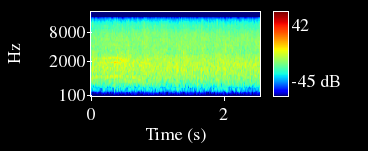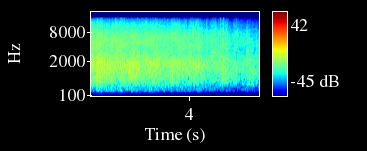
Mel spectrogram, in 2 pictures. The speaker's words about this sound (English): Give the Lord a hand clap of praise in this house today.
